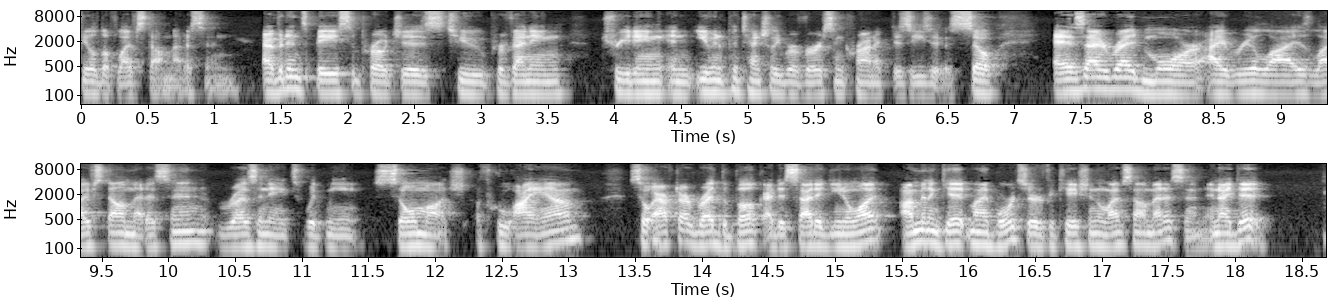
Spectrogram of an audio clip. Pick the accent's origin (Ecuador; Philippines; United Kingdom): Philippines; And as I said, I'm Filipino, so I had to basically reprogram my mind and my way of living through this whole process.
